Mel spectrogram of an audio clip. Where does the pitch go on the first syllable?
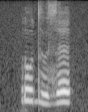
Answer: high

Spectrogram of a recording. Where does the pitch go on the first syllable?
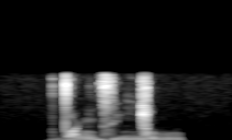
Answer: low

